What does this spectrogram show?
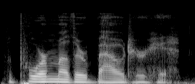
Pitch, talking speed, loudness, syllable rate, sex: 100 Hz, 185 wpm, -17 LUFS, 4.7 syllables/s, male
